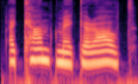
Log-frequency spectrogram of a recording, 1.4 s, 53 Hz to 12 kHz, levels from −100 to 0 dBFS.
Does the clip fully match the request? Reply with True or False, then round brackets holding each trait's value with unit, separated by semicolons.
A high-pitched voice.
True (220 Hz)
